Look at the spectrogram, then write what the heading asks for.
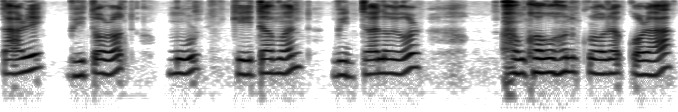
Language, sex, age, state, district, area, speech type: Assamese, female, 30-45, Assam, Charaideo, urban, spontaneous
